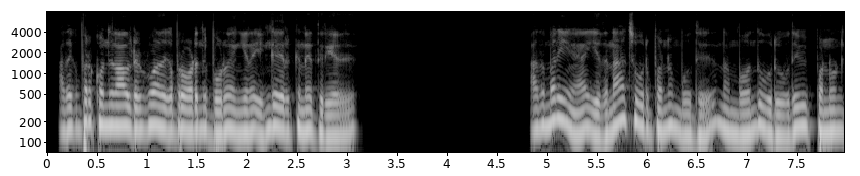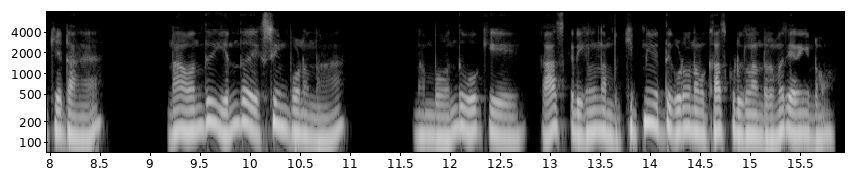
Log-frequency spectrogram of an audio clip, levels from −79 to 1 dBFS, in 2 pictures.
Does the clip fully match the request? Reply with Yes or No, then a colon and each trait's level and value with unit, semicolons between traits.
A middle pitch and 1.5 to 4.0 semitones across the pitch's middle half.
Yes: medium, 145 Hz; average, 3.3 semitones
